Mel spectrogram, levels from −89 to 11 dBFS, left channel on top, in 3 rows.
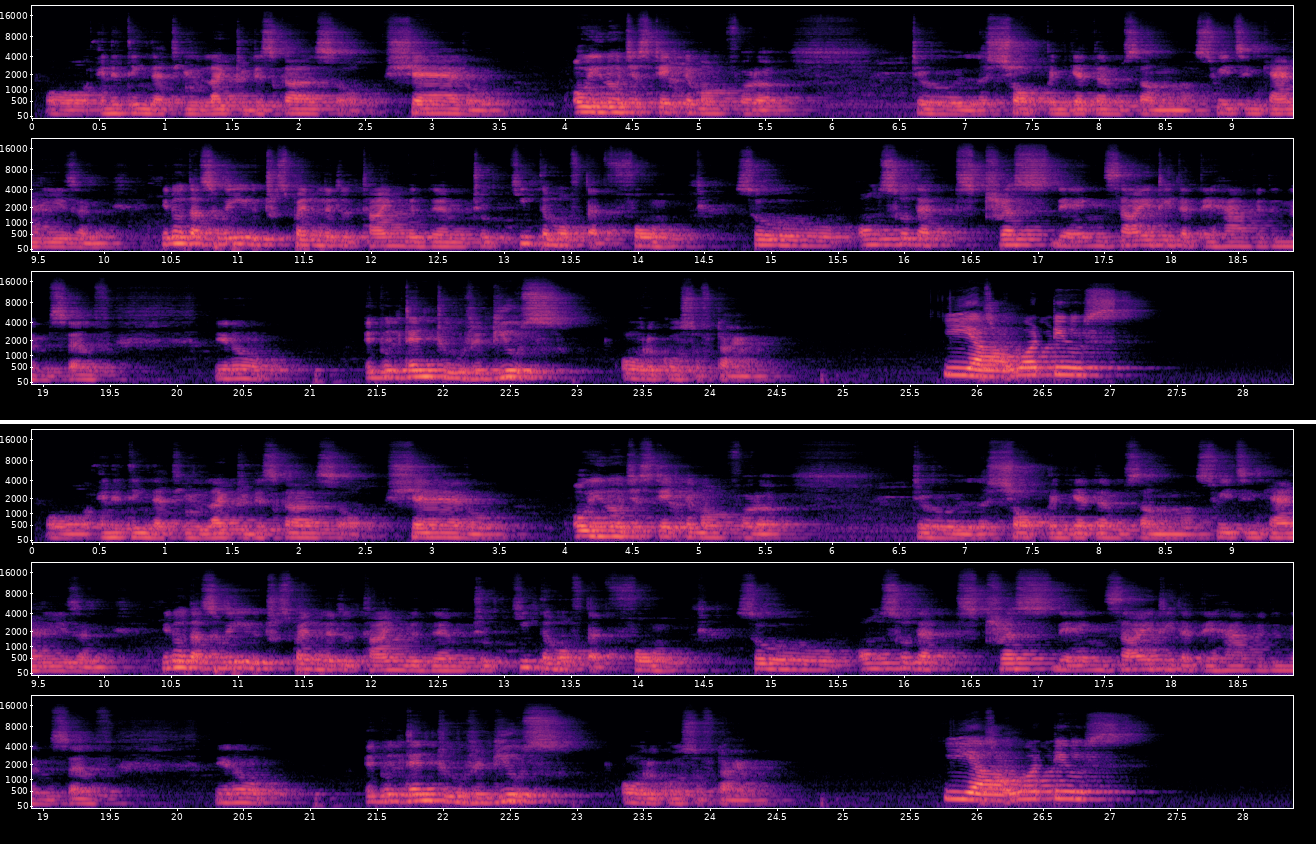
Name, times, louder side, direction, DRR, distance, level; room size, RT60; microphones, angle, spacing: voice 1, 0.1-3.5 4.0-6.2 6.6-10.1 10.4-19.9 20.3-20.7 21.4-22.9 23.3-24.4 26.2-26.3, left 1 dB, 85° left, 6.6 m, -28 dB
voice 2, 25.7-27.0, left 1 dB, 60° left, 2.9 m, -22 dB
28.5 x 23.5 x 6.6 m
head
